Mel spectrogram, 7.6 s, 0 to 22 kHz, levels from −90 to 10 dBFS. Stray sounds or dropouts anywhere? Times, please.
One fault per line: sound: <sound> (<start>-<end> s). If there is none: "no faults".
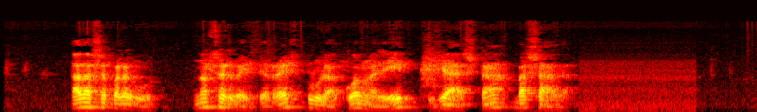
no faults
